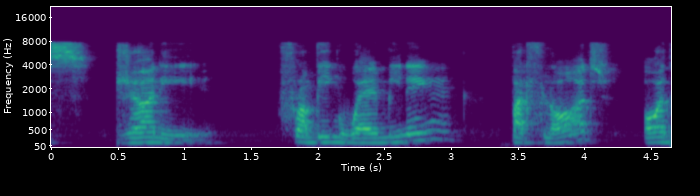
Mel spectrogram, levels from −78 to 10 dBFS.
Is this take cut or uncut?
uncut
